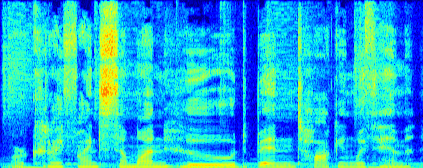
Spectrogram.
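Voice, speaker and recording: A woman's voice: fairly low pitch, completely flat delivery, a little slow, dark tone, faint music behind, natural voice. A woman playing an understated, pensive investigator narrating in first person in a fiction podcast.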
